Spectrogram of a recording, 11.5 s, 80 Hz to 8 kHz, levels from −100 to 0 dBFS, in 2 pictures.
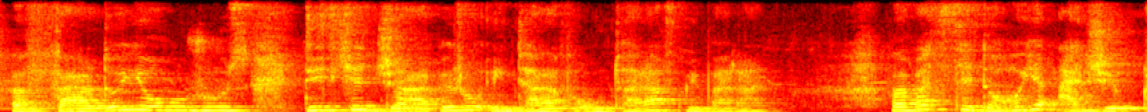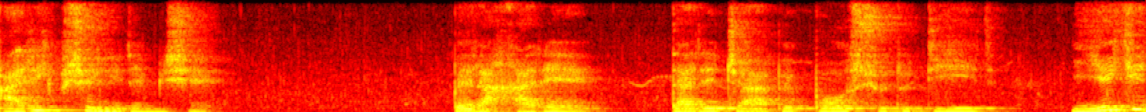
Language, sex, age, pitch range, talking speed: Persian, female, 40-59, 190-245 Hz, 150 wpm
